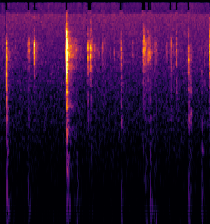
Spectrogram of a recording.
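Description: Keys clack irregularly on a computer keyboard while Python code is typed, a quiet run of separate taps with one sharper stroke, nobody talking.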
